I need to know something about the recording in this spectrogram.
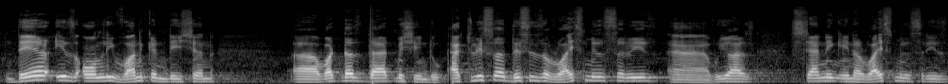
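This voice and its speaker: A man talks slowly and earnestly on a livestream, answering viewers one by one. His voice sits mid-range with a dark, mellow tone, and a long reverb trails behind him. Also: medium pitch. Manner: deliberately slow, earnest, reads out comments. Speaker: livestream sales host for farm machinery. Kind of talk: casual livestream talk to viewers. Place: inside a factory or showroom.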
